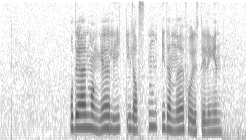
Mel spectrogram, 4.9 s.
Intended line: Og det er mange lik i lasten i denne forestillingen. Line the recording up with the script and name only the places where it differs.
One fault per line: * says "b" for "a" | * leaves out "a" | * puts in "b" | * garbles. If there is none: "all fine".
all fine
